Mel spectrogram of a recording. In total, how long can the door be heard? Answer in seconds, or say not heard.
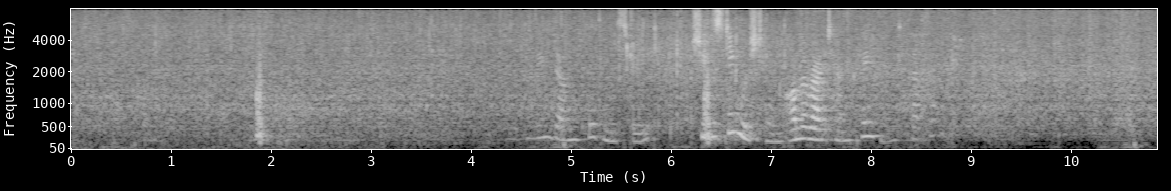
2 s.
